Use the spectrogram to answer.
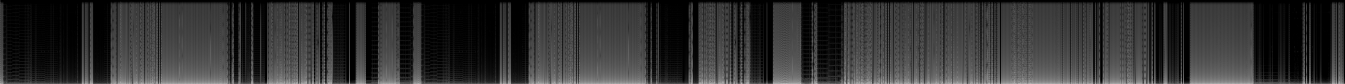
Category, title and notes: Sound effects > Experimental
torturing my computer
i dont even know.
